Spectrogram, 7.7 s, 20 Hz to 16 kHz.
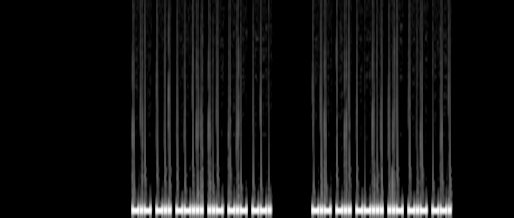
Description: Morse code, heard as a keyed tone, about 40 wpm, 700 Hz. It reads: KD7UKG KD7UKG
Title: USA Call Signs - 6 Characters - Repeated 2x - 40wpm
